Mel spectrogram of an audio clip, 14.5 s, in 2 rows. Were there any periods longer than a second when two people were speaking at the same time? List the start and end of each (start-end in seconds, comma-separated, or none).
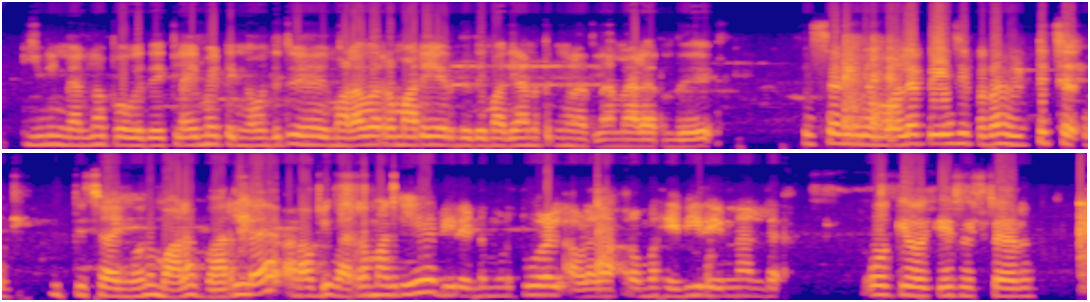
none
